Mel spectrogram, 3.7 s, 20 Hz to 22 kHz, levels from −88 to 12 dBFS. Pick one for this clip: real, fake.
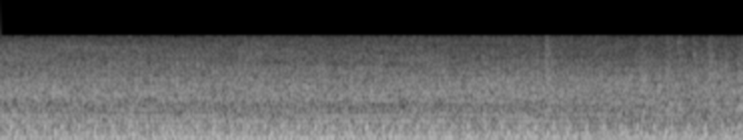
real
